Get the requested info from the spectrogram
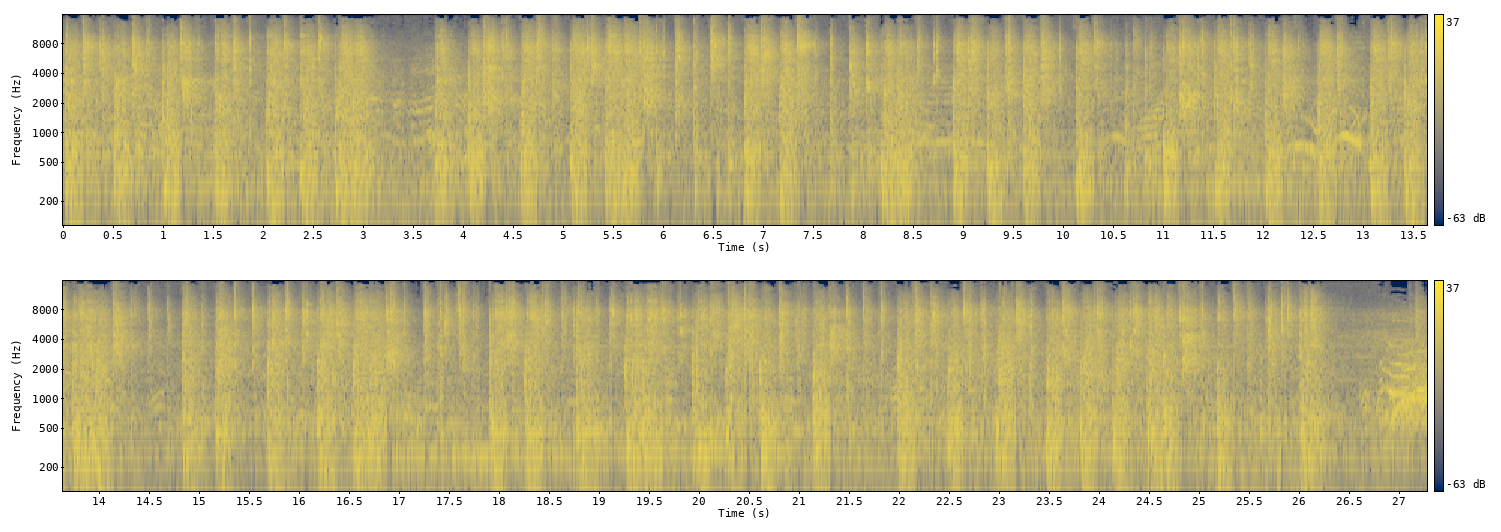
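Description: Step team stepping: rapid, rhythmic foot stomps, hand claps and body slaps running without a break, with voices shouting over the beat.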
